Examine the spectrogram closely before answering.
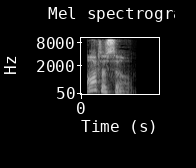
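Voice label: "autosome", English, British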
